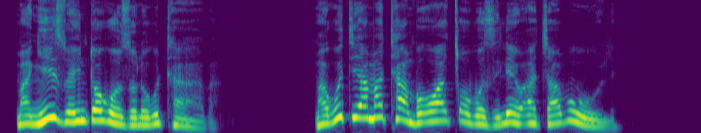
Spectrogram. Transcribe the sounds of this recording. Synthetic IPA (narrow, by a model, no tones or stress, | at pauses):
maŋizwɛintʼɔɣɔzɔloɣutʰaːβa | maɣutiamatʰambʱɔːwaǀɔβozilɛjɔad̥ʒ̥ʱaβuːlɛ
